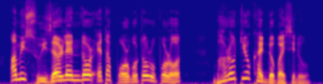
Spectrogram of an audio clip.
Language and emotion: Assamese, surprised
